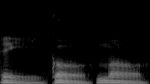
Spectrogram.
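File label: "rikomo", concatenated syllables; Affixing experiment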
